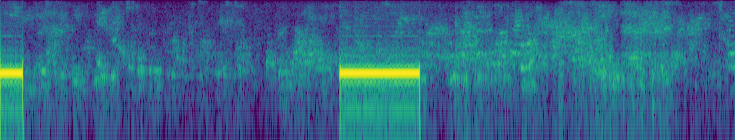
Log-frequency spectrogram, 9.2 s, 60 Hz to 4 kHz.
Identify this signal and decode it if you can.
Ringback tone (China, 450 Hz), with speech.
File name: out- -2008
